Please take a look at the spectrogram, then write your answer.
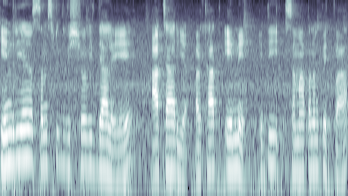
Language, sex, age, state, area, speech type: Sanskrit, male, 18-30, Tripura, rural, spontaneous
